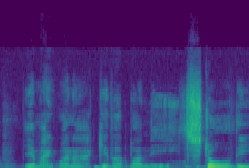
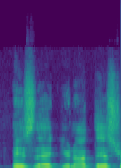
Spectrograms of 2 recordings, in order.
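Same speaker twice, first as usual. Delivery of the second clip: normal talking voice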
